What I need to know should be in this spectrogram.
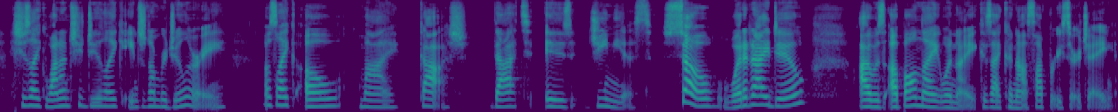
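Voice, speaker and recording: A woman in her thirties telling personal stories in a chatty, casual monologue, full of fillers and animated quoting of others. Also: mid-range voice, no echo, studio quality. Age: 30s. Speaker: podcast host and coach.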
